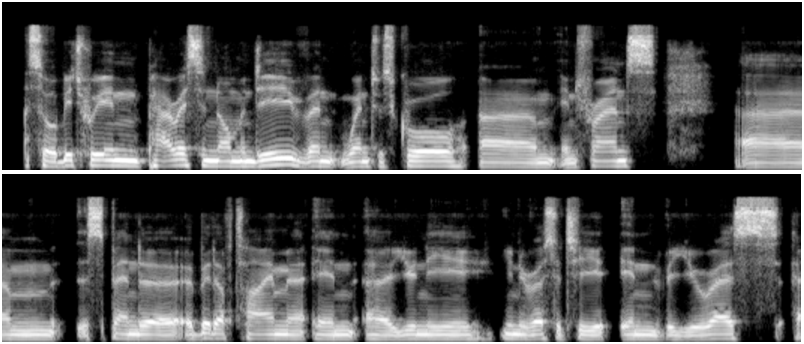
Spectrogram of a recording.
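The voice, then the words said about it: French accent in English. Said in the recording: “I haven't been able to get rid of the French accent. I've tried.”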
